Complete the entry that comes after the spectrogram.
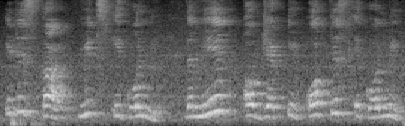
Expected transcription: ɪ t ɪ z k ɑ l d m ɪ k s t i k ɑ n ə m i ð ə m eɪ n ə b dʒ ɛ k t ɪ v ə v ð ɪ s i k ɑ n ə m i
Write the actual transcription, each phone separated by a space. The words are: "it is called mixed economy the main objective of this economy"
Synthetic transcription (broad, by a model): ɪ t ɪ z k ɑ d m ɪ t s i k ɑ n ə m i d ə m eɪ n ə b dʒ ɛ k t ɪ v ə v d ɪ s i k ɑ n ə m i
